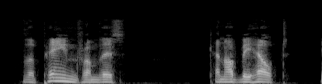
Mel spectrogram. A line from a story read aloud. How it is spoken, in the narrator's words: he responded coldly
